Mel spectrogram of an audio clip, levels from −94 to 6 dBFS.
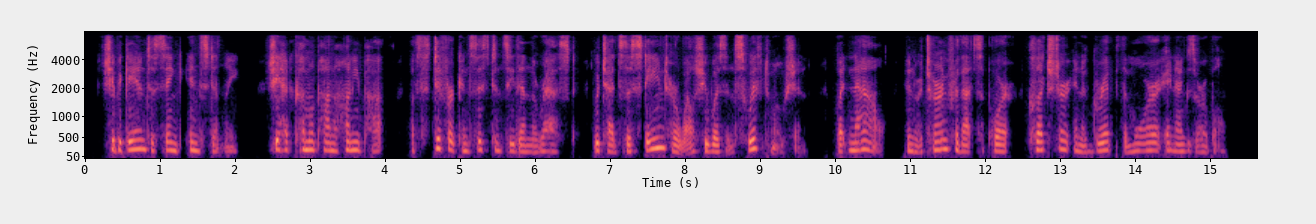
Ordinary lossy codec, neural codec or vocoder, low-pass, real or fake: AAC, 48 kbps; vocoder, 44.1 kHz, 128 mel bands, Pupu-Vocoder; 7.2 kHz; fake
